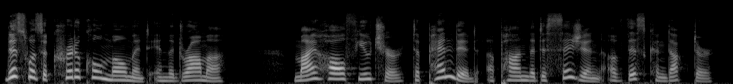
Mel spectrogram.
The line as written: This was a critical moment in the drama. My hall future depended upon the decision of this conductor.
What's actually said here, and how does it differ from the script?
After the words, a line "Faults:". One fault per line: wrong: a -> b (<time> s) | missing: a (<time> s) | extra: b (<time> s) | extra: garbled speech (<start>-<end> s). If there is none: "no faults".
This was a critical moment in the drama. My hall future depended upon the decision of this conductor.
Faults:
no faults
